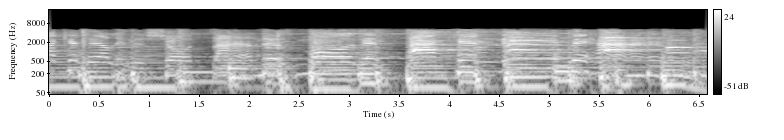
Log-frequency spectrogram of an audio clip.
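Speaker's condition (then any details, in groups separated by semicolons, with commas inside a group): No condition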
